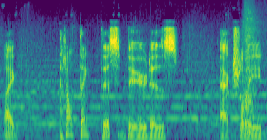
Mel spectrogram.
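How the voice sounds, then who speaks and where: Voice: deep voice, expressive, slow, over music. A game streamer giving casual, blunt and sweary commentary while playing. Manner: blunt, sweary, hesitant musing.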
